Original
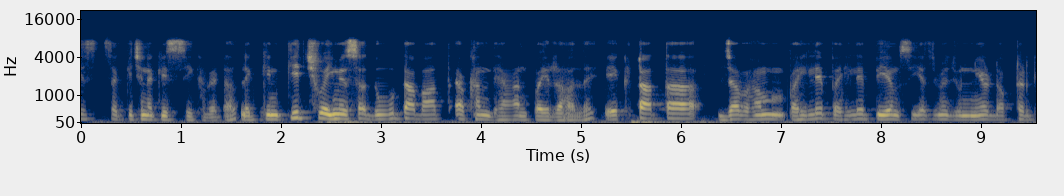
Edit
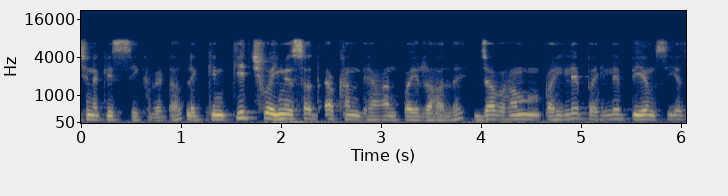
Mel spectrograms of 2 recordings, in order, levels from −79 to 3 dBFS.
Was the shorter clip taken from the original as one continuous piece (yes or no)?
no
